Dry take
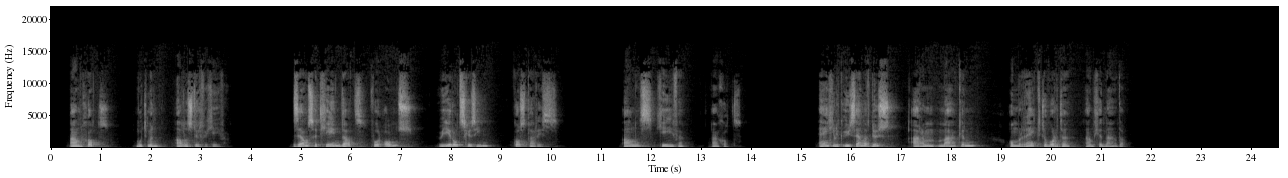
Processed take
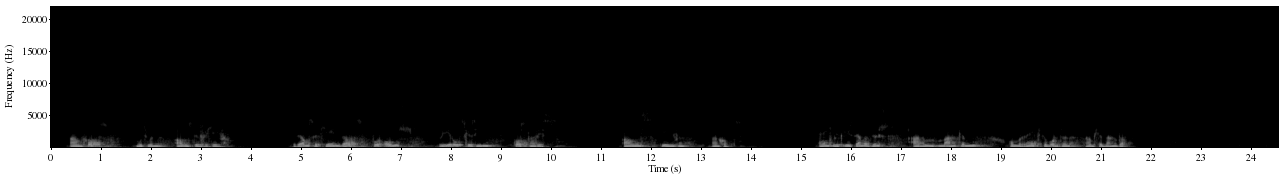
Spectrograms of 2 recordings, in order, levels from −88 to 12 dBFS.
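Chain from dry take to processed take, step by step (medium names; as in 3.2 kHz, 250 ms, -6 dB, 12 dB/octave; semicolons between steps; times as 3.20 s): spectral contrast enhancement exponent 1.7; steep low-pass 1.6 kHz 36 dB/octave; reverse; compression 5:1, threshold -42 dBFS, peak gain reduction 19 dB; reverse; trim +6 dB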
